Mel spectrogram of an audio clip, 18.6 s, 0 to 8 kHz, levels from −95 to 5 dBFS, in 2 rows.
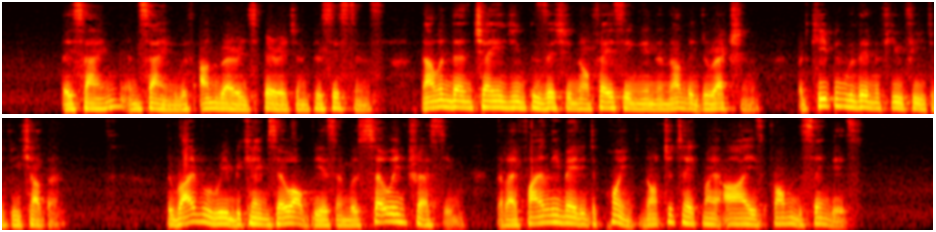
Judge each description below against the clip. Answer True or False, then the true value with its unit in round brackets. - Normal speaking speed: True (165 wpm)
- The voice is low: True (105 Hz)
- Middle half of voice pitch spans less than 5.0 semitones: True (3.8 semitones)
